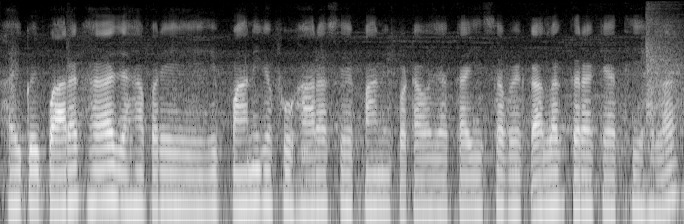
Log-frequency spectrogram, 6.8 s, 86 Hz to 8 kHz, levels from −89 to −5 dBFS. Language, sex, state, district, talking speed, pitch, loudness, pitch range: Hindi, male, Bihar, Gopalganj, 195 wpm, 120 Hz, -19 LUFS, 115-120 Hz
